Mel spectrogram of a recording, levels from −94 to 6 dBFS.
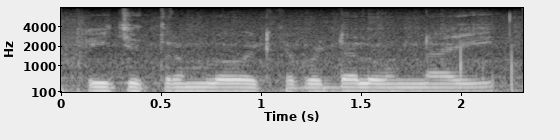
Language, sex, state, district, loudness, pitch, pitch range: Telugu, male, Telangana, Mahabubabad, -14 LUFS, 130 Hz, 125-130 Hz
